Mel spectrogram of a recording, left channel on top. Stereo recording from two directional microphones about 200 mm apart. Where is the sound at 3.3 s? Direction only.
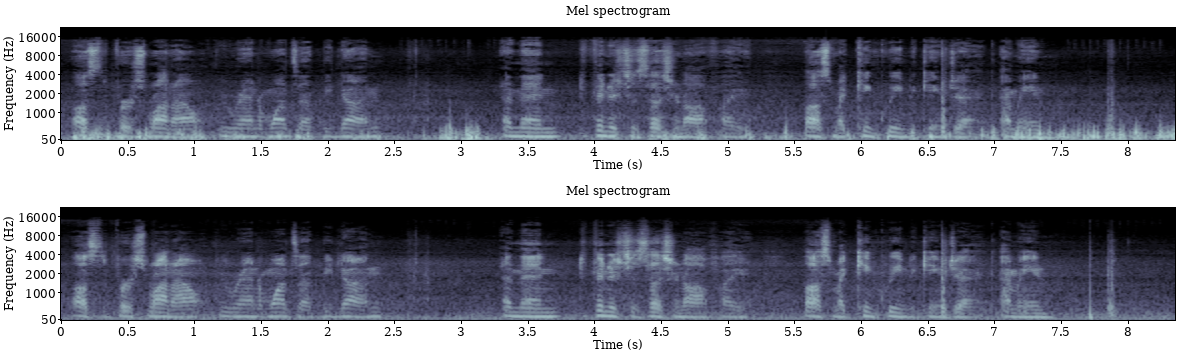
15° left (ahead or behind).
